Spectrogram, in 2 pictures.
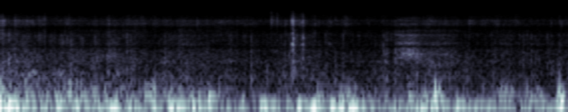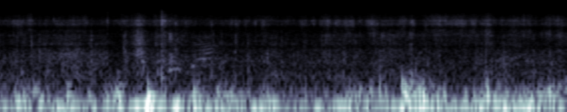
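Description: Mountain bike ridden fast down a dirt forest singletrack, heard from the bike itself: a steady rumble of tyres on dirt, and irregular knocks and rattles from the frame and parts as it runs over bumps and roots.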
